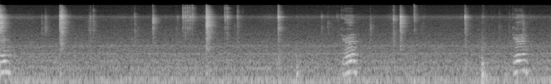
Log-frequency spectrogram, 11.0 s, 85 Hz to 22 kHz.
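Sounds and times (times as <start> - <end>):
torque wrench clicking: 3.0 - 4.8.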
